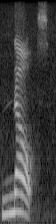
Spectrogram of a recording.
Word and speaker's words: knelt: a strange word because we don't say the k right we don't pronounce the k so it just sounds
